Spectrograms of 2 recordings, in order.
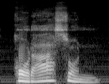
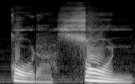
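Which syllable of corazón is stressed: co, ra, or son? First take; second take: ra; son. First: The stress is on the second syllable. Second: The stress is on the last syllable. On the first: The speaker calls it wrong. "Si lo llevara en ra" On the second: The speaker calls it right. "Y si lo llevara en son"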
